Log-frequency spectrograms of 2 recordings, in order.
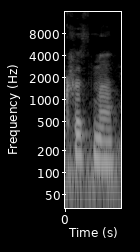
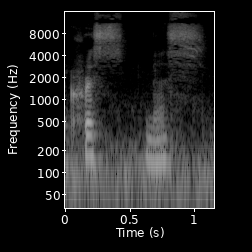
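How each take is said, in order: First: The word is mumbled with sounds slurred together. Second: The word is carefully and clearly articulated. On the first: The speaker calls it wrong. "Otherwise it comes out like Christmas" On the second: The speaker calls it right. "really make my mouth move in the correct way to say Christmas"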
